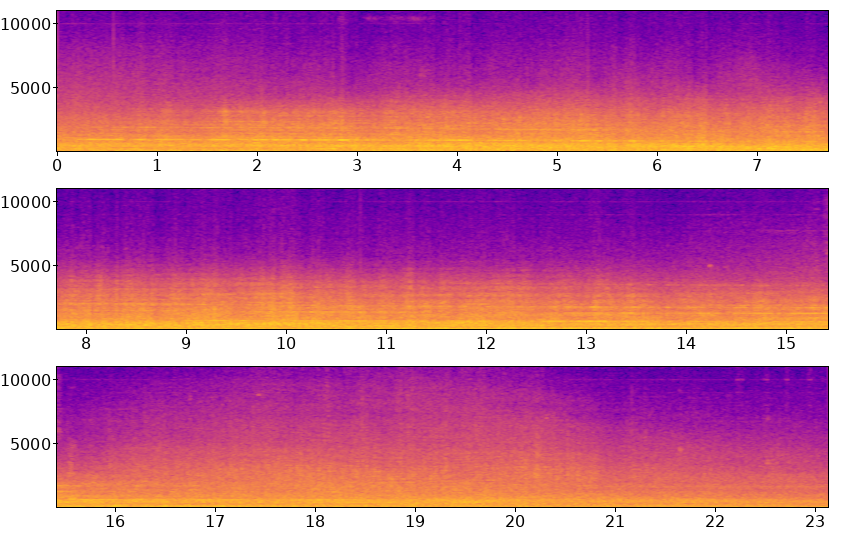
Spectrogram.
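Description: A big freighter jet heading to Shanghai climbs out of Los Angeles International Airport with a loud sustained roar and a slowly gliding engine whine, steady for a long stretch before easing slightly toward the end.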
